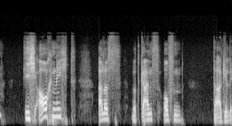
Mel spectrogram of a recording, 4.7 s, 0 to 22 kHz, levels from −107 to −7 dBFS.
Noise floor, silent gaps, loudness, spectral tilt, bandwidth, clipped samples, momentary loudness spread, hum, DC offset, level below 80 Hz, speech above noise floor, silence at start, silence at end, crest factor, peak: -67 dBFS; none; -20 LUFS; -5 dB/octave; 8.8 kHz; under 0.1%; 17 LU; none; under 0.1%; -58 dBFS; 47 dB; 0 s; 0 s; 18 dB; -4 dBFS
